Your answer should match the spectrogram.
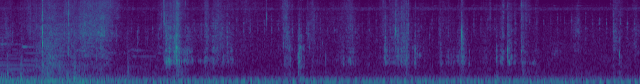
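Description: Faint background music with a low, even pulse, over a handful of sharp clicks and rustles as hands pull at grass and mud at a puddle's edge, the loudest click about two seconds in.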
